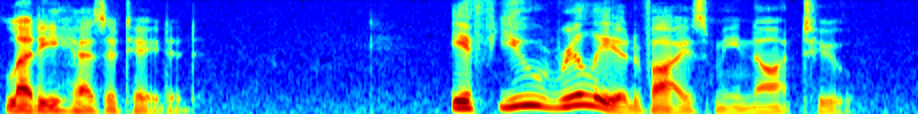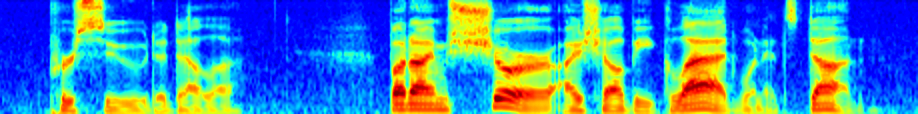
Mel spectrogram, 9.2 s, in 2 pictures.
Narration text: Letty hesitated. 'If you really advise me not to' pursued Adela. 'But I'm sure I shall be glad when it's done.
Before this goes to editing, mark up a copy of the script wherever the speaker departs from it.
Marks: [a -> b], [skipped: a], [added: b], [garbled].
Letty hesitated. 'If you really advise me not to' pursued Adela. 'But I'm sure I shall be glad when it's done.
